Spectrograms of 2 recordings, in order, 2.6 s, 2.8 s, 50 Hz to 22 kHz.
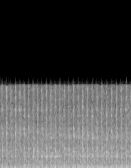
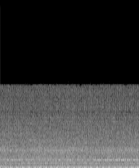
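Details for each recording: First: Suzuki Boulevard C50 800cc cruiser before cam chain rebuild: a fast, even metallic clatter of about a dozen ticks a second over the idle, like a sewing machine. It is a stretched cam chain slapping at the top of the rear cylinder. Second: Suzuki Boulevard C50 800cc V-twin after cam chain rebuild: even, steady idle with a clean beat of about three pulses a second and no top-end rattle; the rear-cylinder cam chain slap heard before the repair is gone.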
